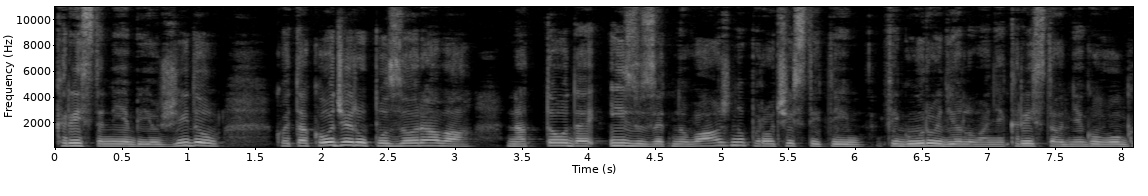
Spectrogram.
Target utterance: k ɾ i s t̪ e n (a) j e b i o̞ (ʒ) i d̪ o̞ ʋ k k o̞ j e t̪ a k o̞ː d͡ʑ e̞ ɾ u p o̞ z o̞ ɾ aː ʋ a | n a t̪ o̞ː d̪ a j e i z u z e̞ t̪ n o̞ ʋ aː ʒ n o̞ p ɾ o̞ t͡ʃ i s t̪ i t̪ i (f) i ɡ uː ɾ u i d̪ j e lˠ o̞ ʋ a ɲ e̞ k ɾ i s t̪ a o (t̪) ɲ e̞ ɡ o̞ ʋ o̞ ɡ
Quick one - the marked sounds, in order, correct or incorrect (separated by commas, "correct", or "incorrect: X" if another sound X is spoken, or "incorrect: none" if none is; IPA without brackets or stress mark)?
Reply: incorrect: i, correct, correct, incorrect: d̪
